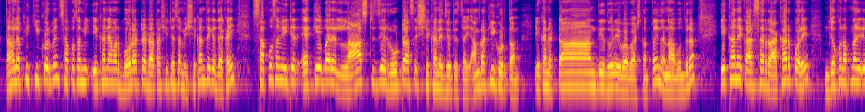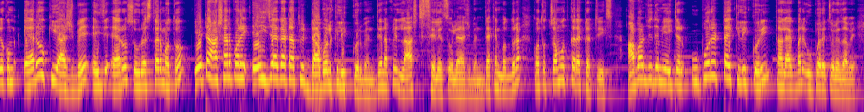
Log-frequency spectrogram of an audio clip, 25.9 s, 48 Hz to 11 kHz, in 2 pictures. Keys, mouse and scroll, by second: 0.7 click, 1.9 click, 3.2 click, 3.9 click, 8.2-10.0 drag, 12.5 middle click, 15.7 middle click, 17.7 click, 23.8 click.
